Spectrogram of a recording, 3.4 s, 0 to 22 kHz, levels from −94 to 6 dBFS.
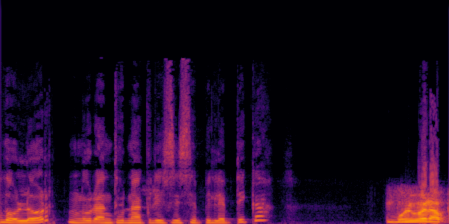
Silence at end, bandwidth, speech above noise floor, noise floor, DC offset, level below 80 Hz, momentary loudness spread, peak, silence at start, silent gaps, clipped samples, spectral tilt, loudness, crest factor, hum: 0 s; 16.5 kHz; 48 dB; -71 dBFS; under 0.1%; -64 dBFS; 12 LU; -6 dBFS; 0 s; none; under 0.1%; -5.5 dB/octave; -25 LUFS; 18 dB; none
